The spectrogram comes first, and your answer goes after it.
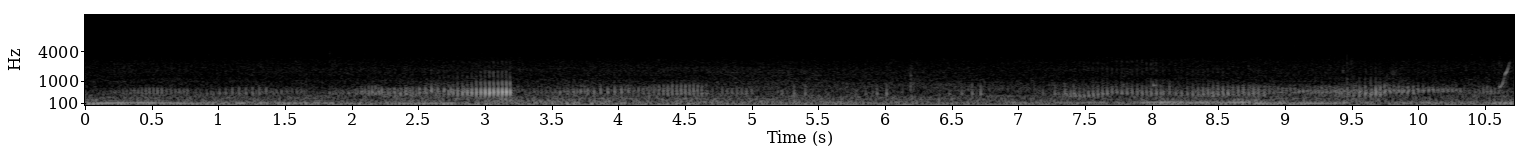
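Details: Frogs croaking in a garden pond in March: low pulsed purring croaks around the middle register, overlapping in a continuous chorus with a steady low hum beneath.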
